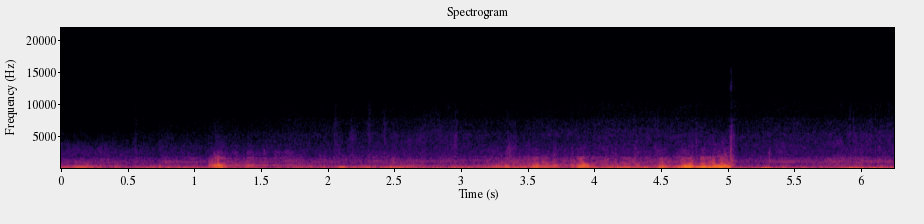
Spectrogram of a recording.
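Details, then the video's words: Bee buzzing that rises and dips in pitch as the insect moves about, with several louder passes and brief ticks, the hum holding steady over a soft low rumble. "natural bee sounds"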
